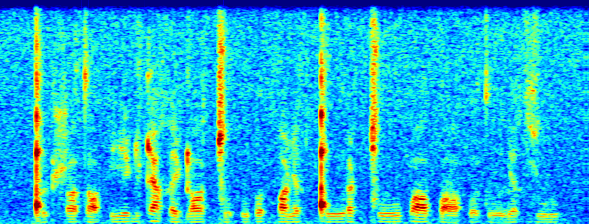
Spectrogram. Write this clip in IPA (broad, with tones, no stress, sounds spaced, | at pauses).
ǃ u˩˧ ʈ ʂ ɒ˦˥ t ɒ˩˧ h iː˦˥ ɖ i˦˥ ʈ æ˦˥ χ i˩˧ ɖ ɒː˦˥ ǀ u˩˧ h u˦˥ ʔ o˦˥ ʔ χ ɒ˦˥ ɳ i˩˧ χ ǃ uː˦˥ ɾ ɒ˦˥ ʈ ǀ uː˦˥ p ɒː˦˥ p ɒː˩˧ ʔ o˩˧ t u˩˧ l i˦˥ χ ʑ u˦˥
